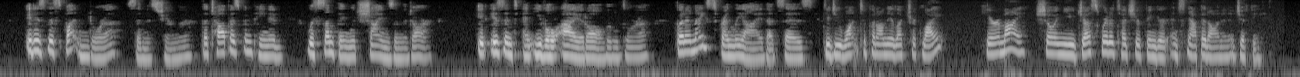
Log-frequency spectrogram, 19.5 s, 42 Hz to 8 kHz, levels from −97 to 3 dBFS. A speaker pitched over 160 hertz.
Yes: medium, 185 Hz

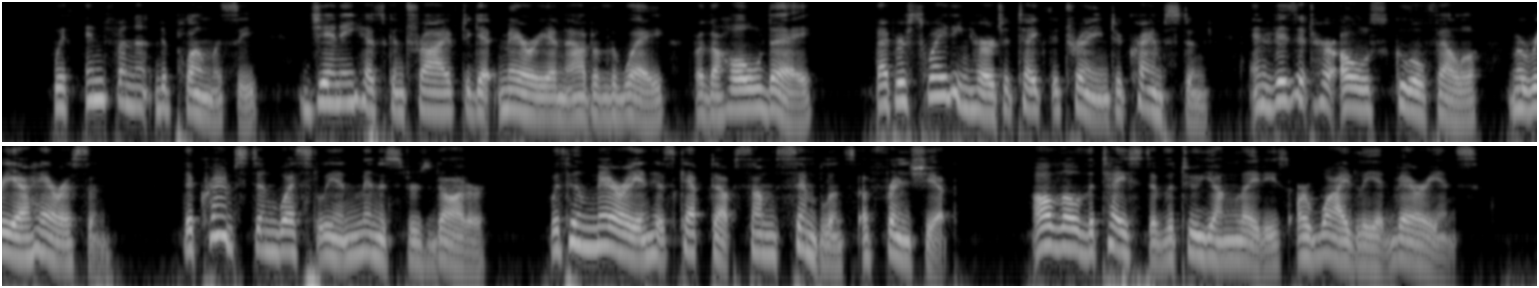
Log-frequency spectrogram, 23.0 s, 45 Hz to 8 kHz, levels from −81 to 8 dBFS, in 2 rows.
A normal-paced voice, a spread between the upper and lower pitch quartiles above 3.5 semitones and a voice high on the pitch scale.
No: average, 155 wpm; wide, 5.6 semitones; medium, 150 Hz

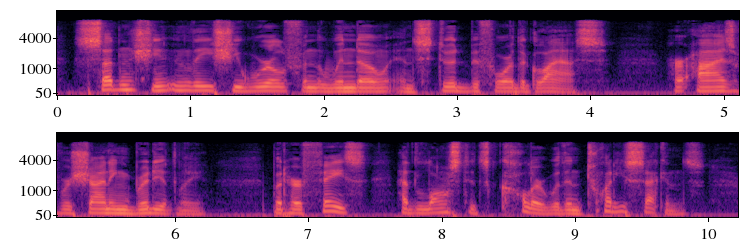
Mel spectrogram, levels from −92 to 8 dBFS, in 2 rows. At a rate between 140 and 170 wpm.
Yes: average, 155 wpm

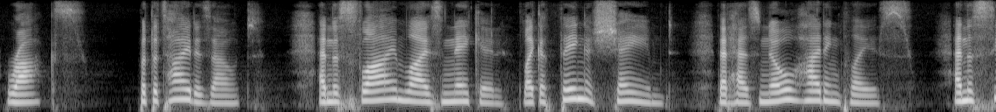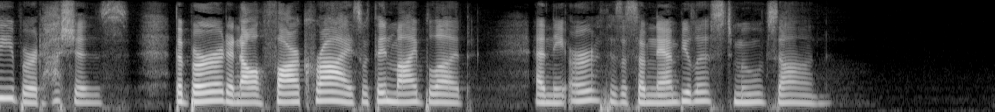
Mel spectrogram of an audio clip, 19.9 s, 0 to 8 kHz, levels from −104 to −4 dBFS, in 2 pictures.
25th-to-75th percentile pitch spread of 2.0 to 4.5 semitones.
Yes: average, 3.0 semitones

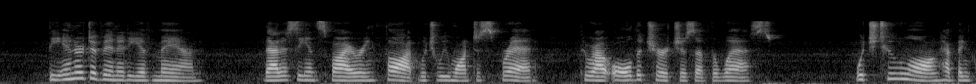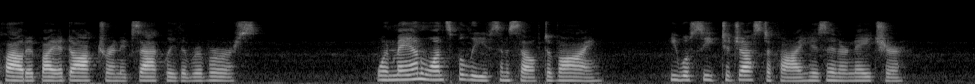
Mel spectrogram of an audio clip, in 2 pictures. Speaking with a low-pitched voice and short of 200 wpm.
No: medium, 185 Hz; average, 150 wpm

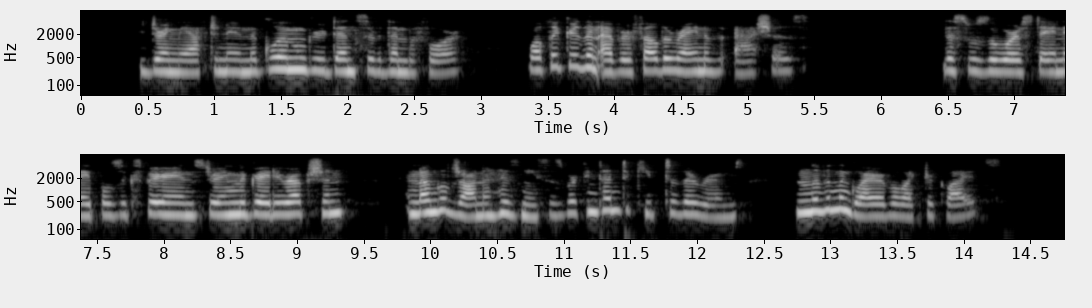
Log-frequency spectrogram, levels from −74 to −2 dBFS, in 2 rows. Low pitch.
No: high, 230 Hz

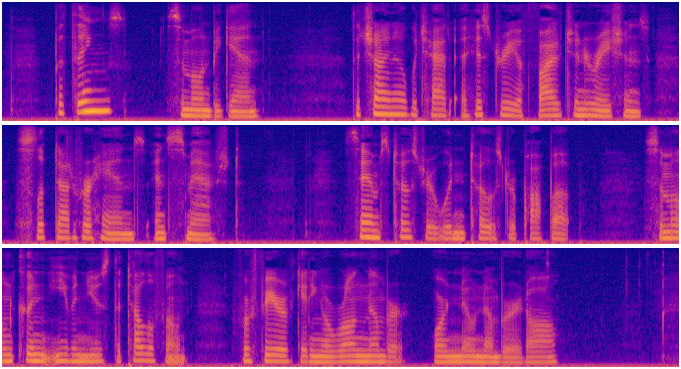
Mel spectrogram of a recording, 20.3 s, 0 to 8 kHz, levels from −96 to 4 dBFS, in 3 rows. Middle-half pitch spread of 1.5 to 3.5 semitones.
Yes: average, 3.1 semitones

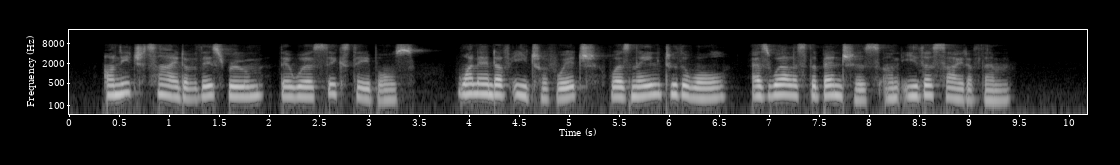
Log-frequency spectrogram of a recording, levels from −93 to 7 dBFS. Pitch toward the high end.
Yes: high, 195 Hz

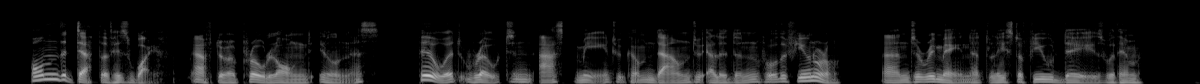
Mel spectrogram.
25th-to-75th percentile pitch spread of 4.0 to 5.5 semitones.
Yes: average, 4.6 semitones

